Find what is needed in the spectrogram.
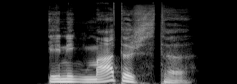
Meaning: inflection of enigmatisch: 1. strong/mixed nominative/accusative feminine singular superlative degree 2. strong nominative/accusative plural superlative degree
- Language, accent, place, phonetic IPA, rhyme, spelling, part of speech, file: German, Germany, Berlin, [enɪˈɡmaːtɪʃstə], -aːtɪʃstə, enigmatischste, adjective, De-enigmatischste.ogg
